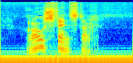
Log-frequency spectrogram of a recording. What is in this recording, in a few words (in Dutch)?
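"roosvenster", Dutch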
